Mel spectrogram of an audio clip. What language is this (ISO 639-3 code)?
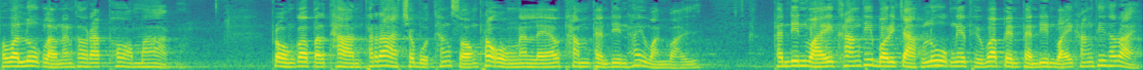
tha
